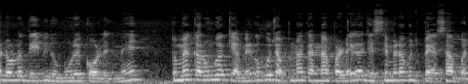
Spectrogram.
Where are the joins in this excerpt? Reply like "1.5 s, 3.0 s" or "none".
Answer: none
